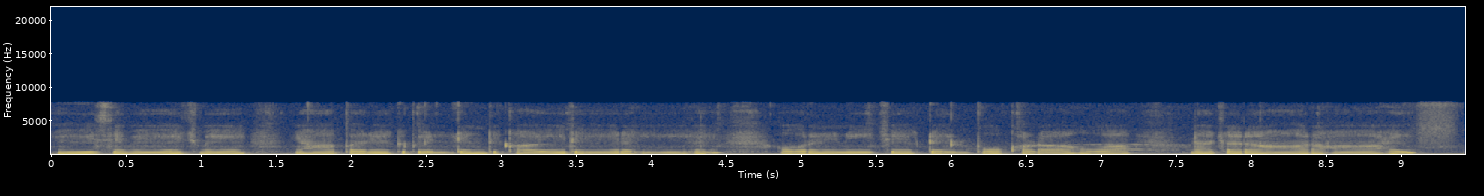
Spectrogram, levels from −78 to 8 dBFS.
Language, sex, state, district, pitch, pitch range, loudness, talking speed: Hindi, female, Rajasthan, Jaipur, 180 Hz, 170-185 Hz, -17 LUFS, 125 wpm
